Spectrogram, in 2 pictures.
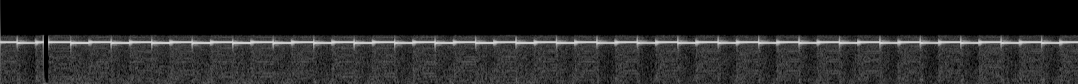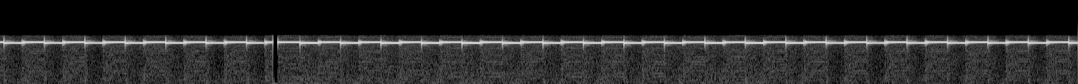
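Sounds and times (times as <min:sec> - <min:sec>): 
control room alarm high piercing tone at ESA space operations centre: 0:00.0 - 0:21.5.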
